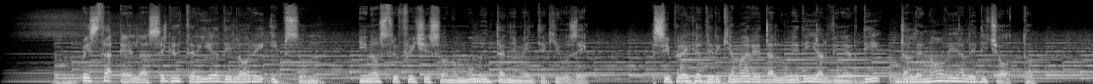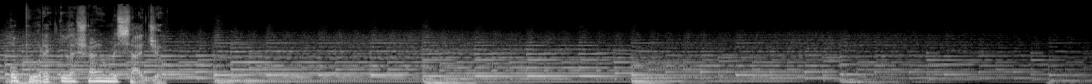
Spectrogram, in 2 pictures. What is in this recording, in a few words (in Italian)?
Segreteria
